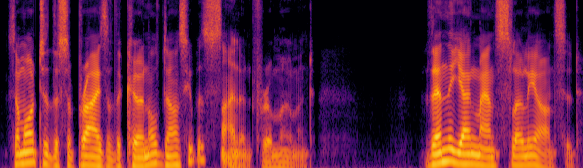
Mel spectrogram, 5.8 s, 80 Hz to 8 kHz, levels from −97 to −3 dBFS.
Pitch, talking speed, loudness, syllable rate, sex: 110 Hz, 195 wpm, -21 LUFS, 6.8 syllables/s, male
